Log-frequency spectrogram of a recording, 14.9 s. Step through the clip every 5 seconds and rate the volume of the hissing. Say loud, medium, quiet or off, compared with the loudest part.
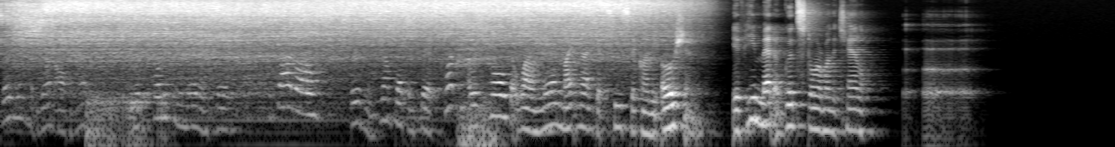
loud, loud, off.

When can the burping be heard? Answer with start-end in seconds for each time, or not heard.
1.1-2.4, 5.3-6.7, 12.0-12.9.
